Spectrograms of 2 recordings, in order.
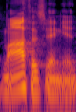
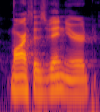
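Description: First: It is said in a Massachusetts accent. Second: It is said in the speaker's usual accent.

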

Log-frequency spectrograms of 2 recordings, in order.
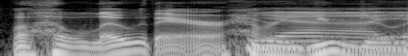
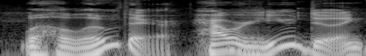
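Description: First: It sounds snotty, haughty and indignant. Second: It sounds crisp, polite and carefully enunciated. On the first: The speaker calls it right. "the right level of cuntiness in our voice if we're ever being indignant" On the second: The speaker calls it wrong. "they make us like super articulate and ... enunciate things right"

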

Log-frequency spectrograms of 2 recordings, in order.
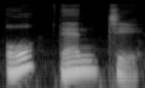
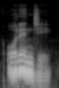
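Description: First: The word is said slowly. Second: The word is said fast.

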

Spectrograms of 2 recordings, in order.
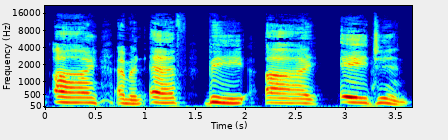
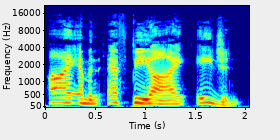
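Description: First: F B I is said slowly, letter by letter. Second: F B I is said at normal pace.

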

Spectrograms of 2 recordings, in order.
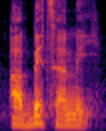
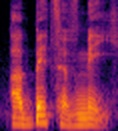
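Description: First: The word 'of' merges into one word, 'bitter'. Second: The word 'of' is still heard separately. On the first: "or even a bitter me" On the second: "let's connect the words to make our pronunciation more natural"

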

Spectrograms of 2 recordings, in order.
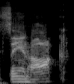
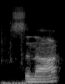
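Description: First: The name is said in a redneck-style accent. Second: The name is said in a standard way. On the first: "I like to be redneck about it and say" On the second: "I guess is how you say it"

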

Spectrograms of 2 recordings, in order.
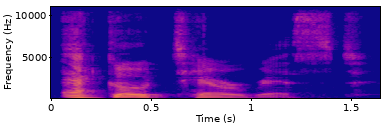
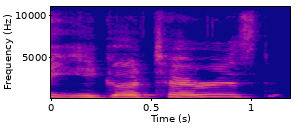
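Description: First: The first syllable sounds like 'echo'. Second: The first syllable sounds like 'eek'. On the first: "They say eco-terrorist. / Echo" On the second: "they don't say eco-terrorist"

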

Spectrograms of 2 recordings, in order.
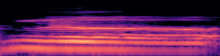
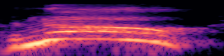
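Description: First: It sounds sad. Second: It sounds scared.

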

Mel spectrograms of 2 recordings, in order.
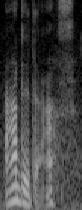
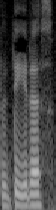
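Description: First: It is said the older English way. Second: It is said the American way. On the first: This is how it used to be said. "used to be called Adidas" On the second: This is how it is said nowadays. "Never used to be called Adidas"

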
